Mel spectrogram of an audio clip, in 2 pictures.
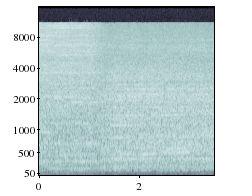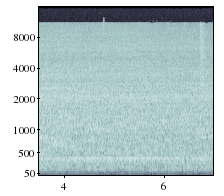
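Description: Liebherr wheeled excavator's diesel engine running steadily while the machine lifts a heavy load.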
